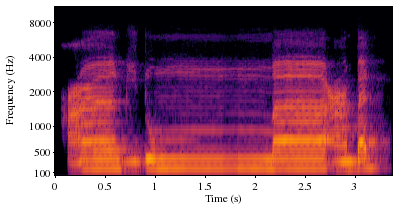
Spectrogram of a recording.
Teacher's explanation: Marhaban thumb hai hai bidum marah betul dhommatain bertemu dengan mim jadi bunyi dhommatain dimasukkan ke dalam huruf mim dan disertai dengan dengung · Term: Idgham Bighunnah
